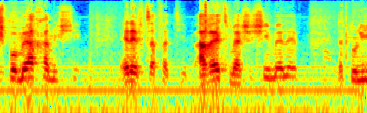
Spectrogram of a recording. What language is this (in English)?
Hebrew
